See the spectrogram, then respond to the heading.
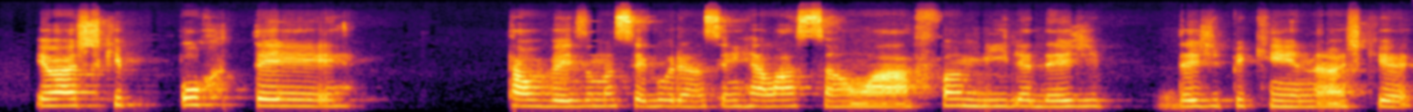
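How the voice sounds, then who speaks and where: A woman with a fairly high voice speaks at a fairly slow pace. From Brazilian Northeast. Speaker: data analyst. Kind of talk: panel talk.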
